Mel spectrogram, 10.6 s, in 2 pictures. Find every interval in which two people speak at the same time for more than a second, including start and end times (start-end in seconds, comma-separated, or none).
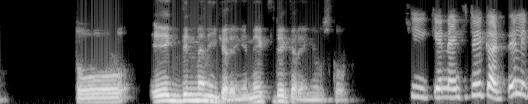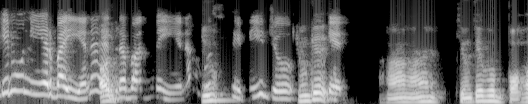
none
